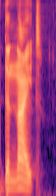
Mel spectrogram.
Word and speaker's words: DeKnight: In a new interview with Collider, Pacific Rim Uprising director Stephen DeKnight, did I say that right? – Yes, sir.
